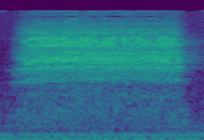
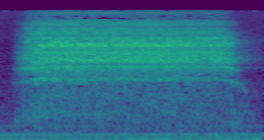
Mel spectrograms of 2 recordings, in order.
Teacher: It doesn't stop. It's a continuous shh. Okay? We put our teeth together, and we kind of feel a tingling when we do it. Okay? Shh.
